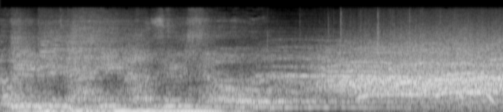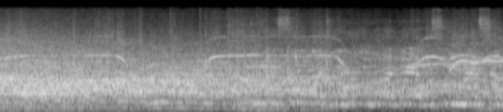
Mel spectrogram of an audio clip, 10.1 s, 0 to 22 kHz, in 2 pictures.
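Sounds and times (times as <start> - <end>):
rock band low held sound: 0.0 - 2.8
concert crowd cheering: 2.1 - 10.0.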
